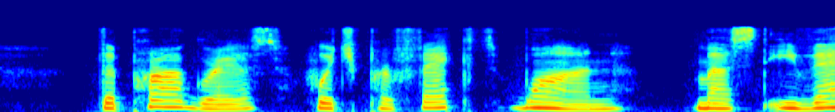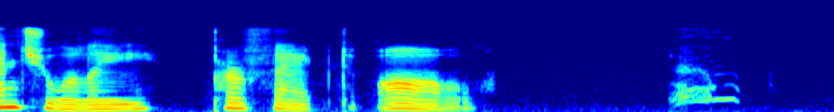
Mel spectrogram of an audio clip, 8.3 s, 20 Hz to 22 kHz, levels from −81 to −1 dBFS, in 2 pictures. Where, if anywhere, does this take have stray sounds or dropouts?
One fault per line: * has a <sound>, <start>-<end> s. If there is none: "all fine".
* has a bark, 7.5-7.9 s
